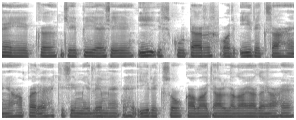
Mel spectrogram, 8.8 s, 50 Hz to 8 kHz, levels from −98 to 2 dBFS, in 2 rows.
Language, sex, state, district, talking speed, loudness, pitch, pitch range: Hindi, male, Uttar Pradesh, Ghazipur, 135 wpm, -28 LUFS, 120 Hz, 115-125 Hz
